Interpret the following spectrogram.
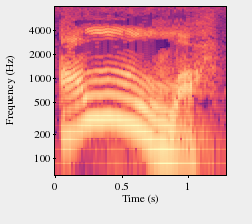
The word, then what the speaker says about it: Allah: Ada dua L-nya. Bagaimana coba ucapkan lagi. Allah. L-nya dua Bang. H. Tapi kalau L-nya satu kan Allah. Kalau dua Allah. Tidak salah pengucapan, Pak. Salahnya di mana? Itu kan Allah. Oh, kalau di alif alif alif lam lam ha Allah. Betul. Iya. Allah. Tapi dengan tapi dengan double L itu sudah mendekati Allah.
